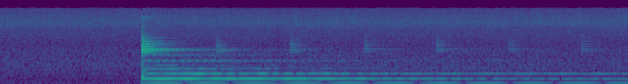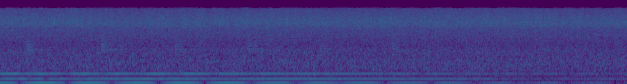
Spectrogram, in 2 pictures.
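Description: A bell is struck once about a second and a half in. It rings on with a slow, pulsing waver and fades gradually over the next ten seconds.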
